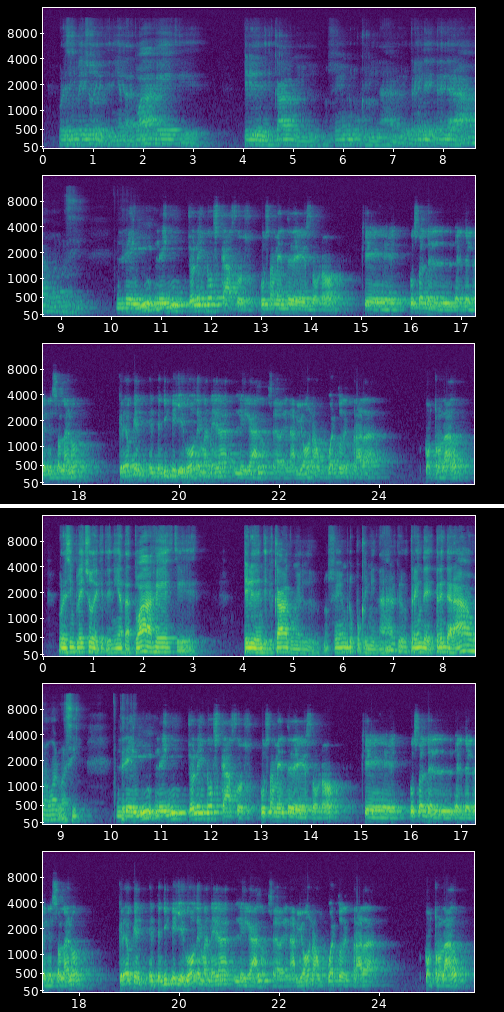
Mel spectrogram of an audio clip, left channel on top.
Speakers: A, on the right; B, on the right.
A: por el simple hecho de que tenía tatuajes, que y lo identificaba con el, no sé, un grupo criminal, creo, Tren de, Tren de Aragua o algo así.
B: Leí,
A: Pe-
B: leí, yo leí dos casos justamente de eso, ¿no? Que justo el del, el del venezolano, creo que entendí que llegó de manera legal, o sea, en avión a un puerto de entrada controlado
